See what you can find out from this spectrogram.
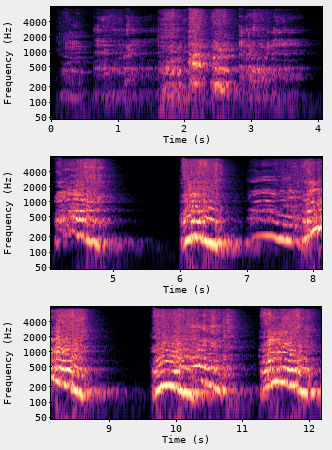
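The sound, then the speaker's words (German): A lion roars loudly in a series of deep, rumbling bursts separated by brief pauses, with no other sounds around it. “Seid ihr in Afrika und ein richtiger Löwe läuft auf euch zu, wie in diesem Bild.”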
